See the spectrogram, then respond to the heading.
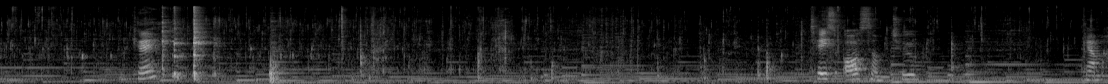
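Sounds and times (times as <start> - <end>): mandolin background music: 0.0 - 11.0
wooden spoon stirring porridge: 2.2 - 11.0.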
